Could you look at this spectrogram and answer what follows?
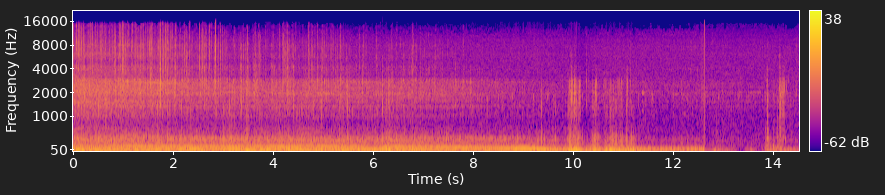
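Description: Motorcycle engine running under wind and road noise, its pitch sinking slowly as the bike rolls downhill. A quick cluster of knocks comes about ten seconds in, then the engine sound stops abruptly, leaving a quiet background with a few taps near the end.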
